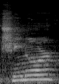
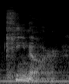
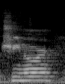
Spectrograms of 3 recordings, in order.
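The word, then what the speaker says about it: Cynar: also it is pronounced chinar because that's how you'd pronounce it if it was an Italian word I take slight umbrage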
